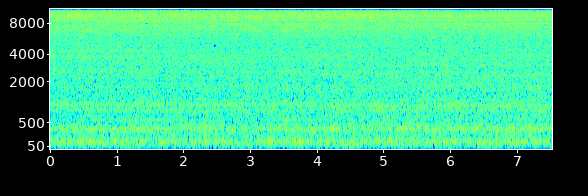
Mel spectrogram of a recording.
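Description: Steady drone of a helicopter's engines and rotor, heard from on board, with an even hiss over it.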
